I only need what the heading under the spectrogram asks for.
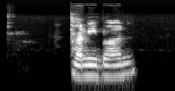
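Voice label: "honeybun", English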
